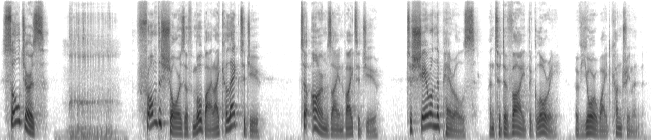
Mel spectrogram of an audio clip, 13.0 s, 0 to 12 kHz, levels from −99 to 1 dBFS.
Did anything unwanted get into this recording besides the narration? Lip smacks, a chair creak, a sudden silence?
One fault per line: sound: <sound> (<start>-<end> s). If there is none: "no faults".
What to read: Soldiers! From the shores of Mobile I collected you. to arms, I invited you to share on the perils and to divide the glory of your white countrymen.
sound: breath (1.1-2.6 s)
